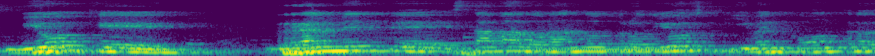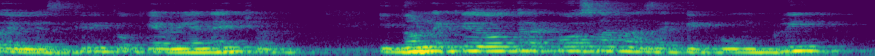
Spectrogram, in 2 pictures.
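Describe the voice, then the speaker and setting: A man with a Mexican accent preaching a sermon as pastor, often putting questions to his congregation. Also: fairly high pitch. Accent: Mexican Spanish. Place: church sanctuary. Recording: echoey church hall from far off.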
